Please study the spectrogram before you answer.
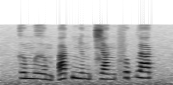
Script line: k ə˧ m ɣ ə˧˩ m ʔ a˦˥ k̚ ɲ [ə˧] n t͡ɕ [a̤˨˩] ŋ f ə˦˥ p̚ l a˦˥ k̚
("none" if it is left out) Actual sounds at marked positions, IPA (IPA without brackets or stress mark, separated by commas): ə˧, a˧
